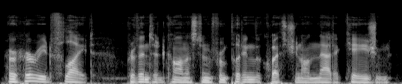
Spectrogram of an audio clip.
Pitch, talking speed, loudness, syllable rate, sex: 110 Hz, 180 wpm, -17 LUFS, 6.0 syllables/s, male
